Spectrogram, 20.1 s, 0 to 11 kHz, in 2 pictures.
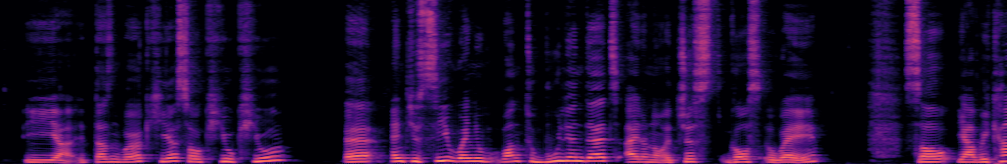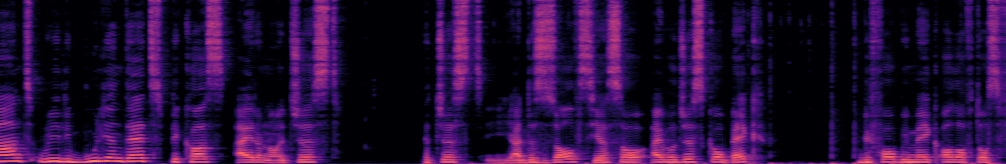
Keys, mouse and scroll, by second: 1.6 q, 1.8 q, 6.4 ctrl+z, 8.6 Escape, 8.6 q, 9.2 right click, 10.6 q, 11.5 q, 14.9 ctrl+z, 15.1 ctrl+z.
